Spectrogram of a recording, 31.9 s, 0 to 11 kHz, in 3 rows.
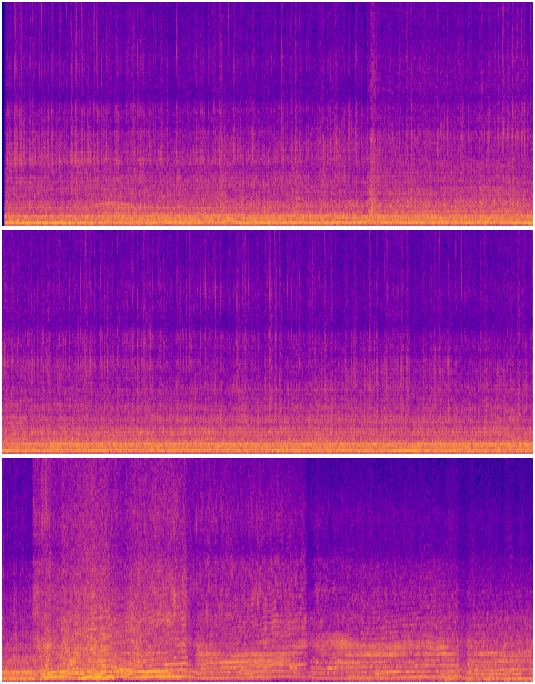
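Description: Two drag-racing cars idling loudly at the start line. About 22 seconds in, both launch at full throttle, engine pitch climbing and dropping several times with gear shifts as they pull away down the strip.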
